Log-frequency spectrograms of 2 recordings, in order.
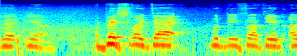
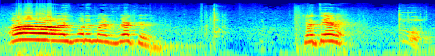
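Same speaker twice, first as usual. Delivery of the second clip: frustrated yell; 6 semitones higher, 11 dB louder, slower than usual. Real, not acted. Loses his record in the fight.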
